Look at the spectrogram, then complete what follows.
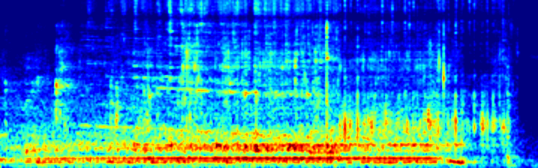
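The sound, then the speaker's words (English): Water is poured steadily onto coffee grounds for about four seconds, a continuous splashing stream with a faint rising fill tone, then stops abruptly. No one speaks. “We're going to pour water on the grounds, and then we're going to smell it again.”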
